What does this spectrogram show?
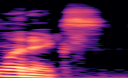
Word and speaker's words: Linux: it should be pronounced I know that lonus himself said its Linux mhm but it just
